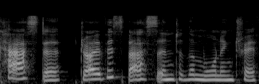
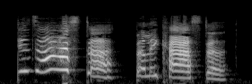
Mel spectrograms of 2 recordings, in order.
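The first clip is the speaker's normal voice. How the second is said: very loud, shrill, squawking parrot screech; 9 semitones higher, 12 dB louder than usual. A narrator reads the parrot's line in a story: screeching parrot. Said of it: "it screeched".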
